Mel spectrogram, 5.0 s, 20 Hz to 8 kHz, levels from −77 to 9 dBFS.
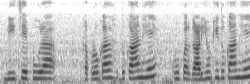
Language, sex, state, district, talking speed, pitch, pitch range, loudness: Hindi, female, Chhattisgarh, Sukma, 145 wpm, 230 Hz, 220-250 Hz, -19 LUFS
